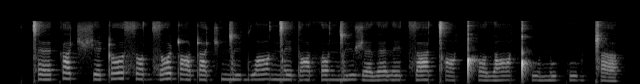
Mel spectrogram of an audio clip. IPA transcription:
ǀ ɛ k a t͡ʃ ʃ e ʈ ʌ s ʌ d͡z ʌ ʈ ɑ ʈ a t͡ʃ ŋ͡ǀ y d w ɑ ŋ͡ǀ e d ɑ θ ʌ ŋ͡ǀ y ʒ ɛ ð ɛ ð e t͡s a ǀ ɑ ǃʰ ʌ ð ɑ ǃʰ u n u k u ɡ ǁ a

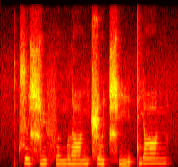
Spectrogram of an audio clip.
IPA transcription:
t͡s ɹ̩˥˩ ɕ y˧˥ f ɤ˧˥ ŋ l ɑ˧˥ ŋ ʈ͡ʂ o˧ ʊ̯ t͡ɕʰ ḭ˨˩ t̪ j ɑ˥ ŋ

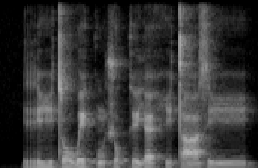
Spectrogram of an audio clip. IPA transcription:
r iː˦ t o˦ w e˦ k ũ˨ ʃ o˦ k ɪ˦˨ j ɛ˦ h i˦ t aː˨ z iː˦

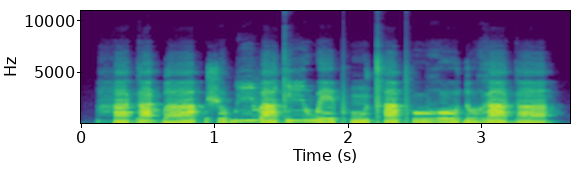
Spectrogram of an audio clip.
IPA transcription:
h a˨ ɡ a˦ ɡ͡b a˨˦ | ʃ ʊ˨ b iː˦ β a˨ t iː˦ w eː˦˨ pʰ ũ˨˦ tʰ a˦ pʰ u˦ ɣ o˦˨ ɗ ʊ˨ ɣ a˦˨ ɡ a˨

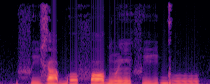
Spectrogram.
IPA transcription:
f i˨ ɣ a˨ b o˦ f ɔ˦ ɡʷ ĩ˦ f iː˦ ɡ uː˨

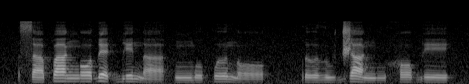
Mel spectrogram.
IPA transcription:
s a˨ p a˦ ŋ ɔ˦ ɗ ɛ˦˨ ɡ͡b e˦ n a˨ | ŋ͡m o˨ p ɤ˦ n ɔ˨ | ɾ ɤ˨ ð u˨ d͡ʒ a˦˨ ŋ u˨ h ɔ˦ b e˦

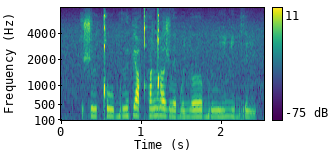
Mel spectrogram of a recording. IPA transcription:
ʃ ɨː ǃ uː b ɨː pʲ ɵː qʰ ʉ ŋ͡ǃ ɐː ʒ ð e b ɵ ʎ ɵː b ʉ β i ʎ i b r i

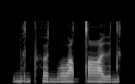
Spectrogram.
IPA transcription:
b ɨ d pʰ ɵ d b oː d tˤ ɨː d

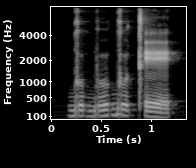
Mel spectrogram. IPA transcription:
ɡ u b u ɡ u tʼ e

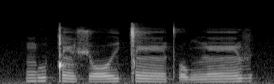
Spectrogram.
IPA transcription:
m u ǃ ẽ y̯ ʃ oː i̯ ǀ ẽː tʼ o w ŋ ẽː v

